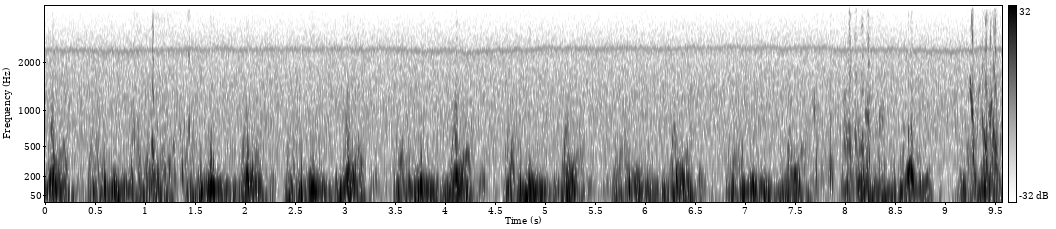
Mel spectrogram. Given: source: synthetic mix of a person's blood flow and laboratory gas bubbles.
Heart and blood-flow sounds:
Doppler ultrasound of blood flow; precordium
0.69-1.00 s: bubbles
1.04-1.47 s: bubbles
7.67-7.91 s: bubbles
7.97-8.27 s: bubbles
8.30-8.43 s: bubbles
9.21-9.58 s: bubbles
From the record:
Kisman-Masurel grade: 223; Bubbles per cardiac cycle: several, 3 to 8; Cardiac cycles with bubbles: 10 to 50%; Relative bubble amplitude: loud (0.450 to 0.775); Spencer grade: 2 (many but less than half of the cardiac periods contain bubble signals, singularly or in groups); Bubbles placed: only in the low amplitude regions of the cardiac cycle

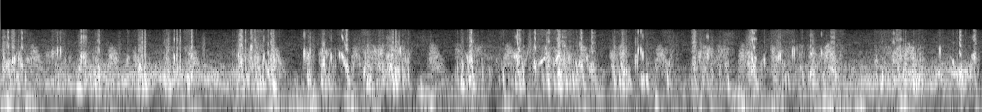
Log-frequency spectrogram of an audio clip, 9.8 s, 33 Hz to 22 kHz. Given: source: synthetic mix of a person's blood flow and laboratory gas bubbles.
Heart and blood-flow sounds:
Doppler ultrasound of blood flow; subclavian vein
0.00-0.32 s: bubbles
0.43-1.03 s: bubbles
1.26-1.51 s: bubbles
1.59-1.97 s: bubbles
2.31-2.83 s: bubbles
3.00-3.58 s: bubbles
3.61-4.13 s: bubbles
4.54-6.01 s: bubbles
6.08-6.55 s: bubbles
6.61-6.75 s: bubbles
6.90-7.35 s: bubbles
7.44-8.46 s: bubbles
8.73-9.44 s: bubbles
9.47-9.66 s: bubbles
9.71-9.80 s: bubbles
From the record:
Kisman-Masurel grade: 342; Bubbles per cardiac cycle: rolling drumbeat, 9 or more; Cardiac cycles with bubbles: 100%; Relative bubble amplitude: moderate (0.250 to 0.450); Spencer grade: 3 (all of the cardiac periods contain showers or single bubble signals, but not dominating or overriding the cardiac motion signals); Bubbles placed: anywhere in the cardiac cycle

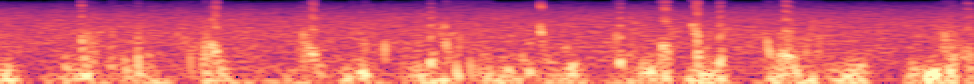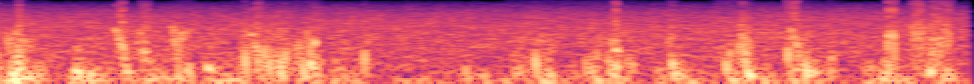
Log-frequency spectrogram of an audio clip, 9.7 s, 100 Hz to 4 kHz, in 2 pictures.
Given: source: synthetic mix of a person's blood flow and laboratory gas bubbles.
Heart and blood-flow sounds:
Doppler ultrasound of blood flow; precordium
0.44-0.82 s: bubbles
0.89-1.19 s: bubbles
1.52-1.69 s: bubbles
1.79-1.91 s: bubbles
1.94-2.00 s: bubbles
2.08-2.52 s: bubbles
2.62-2.95 s: bubbles
3.10-3.20 s: bubbles
3.23-3.70 s: bubbles
3.83-4.17 s: bubbles
4.73-5.18 s: bubbles
5.46-5.90 s: bubbles
6.07-6.53 s: bubbles
6.70-6.79 s: bubbles
7.45-8.10 s: bubbles
8.23-8.31 s: bubbles
8.48-8.79 s: bubbles
8.84-8.99 s: bubbles
9.04-9.10 s: bubbles
9.31-9.42 s: bubbles
9.45-9.66 s: bubbles
9.73-9.75 s: bubbles
From the record:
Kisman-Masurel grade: 342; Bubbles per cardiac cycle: rolling drumbeat, 9 or more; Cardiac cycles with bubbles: 100%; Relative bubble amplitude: moderate (0.250 to 0.450); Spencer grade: 3 (all of the cardiac periods contain showers or single bubble signals, but not dominating or overriding the cardiac motion signals); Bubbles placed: anywhere in the cardiac cycle

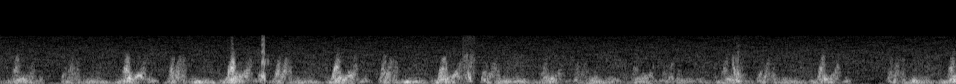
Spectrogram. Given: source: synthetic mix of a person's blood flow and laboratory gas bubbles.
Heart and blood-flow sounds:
Doppler ultrasound of blood flow; precordium
2.57-2.69 s: bubbles
4.62-4.75 s: bubbles
7.30-7.48 s: bubbles
From the record:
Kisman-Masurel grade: 122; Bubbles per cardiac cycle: 1 to 2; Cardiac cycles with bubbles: 10 to 50%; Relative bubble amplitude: moderate (0.250 to 0.450); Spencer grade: 2 (many but less than half of the cardiac periods contain bubble signals, singularly or in groups); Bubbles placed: only in the low amplitude regions of the cardiac cycle

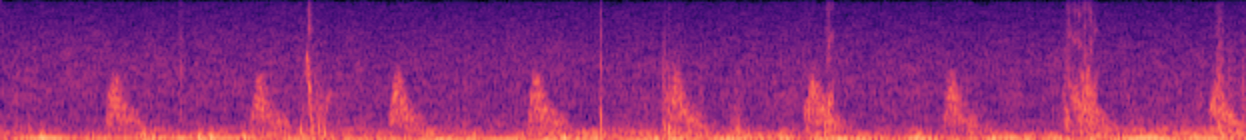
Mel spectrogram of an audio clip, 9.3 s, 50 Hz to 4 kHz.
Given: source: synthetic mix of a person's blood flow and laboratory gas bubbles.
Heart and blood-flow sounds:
Doppler ultrasound of blood flow; subclavian vein
2.21-2.48 s: bubbles
4.45-4.54 s: bubbles
4.95-5.10 s: bubbles
5.47-5.57 s: bubbles
6.01-6.12 s: bubbles
6.15-6.26 s: bubbles
7.96-8.24 s: bubbles
9.09-9.21 s: bubbles
From the record:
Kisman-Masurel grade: 122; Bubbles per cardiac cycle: 1 to 2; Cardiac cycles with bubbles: 10 to 50%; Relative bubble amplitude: moderate (0.250 to 0.450); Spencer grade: 2 (many but less than half of the cardiac periods contain bubble signals, singularly or in groups); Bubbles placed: anywhere in the cardiac cycle

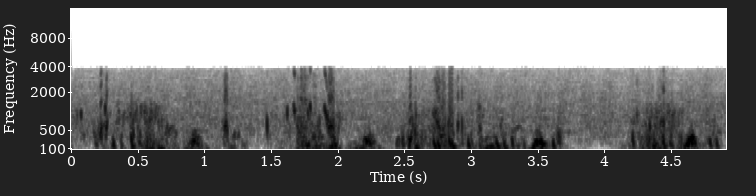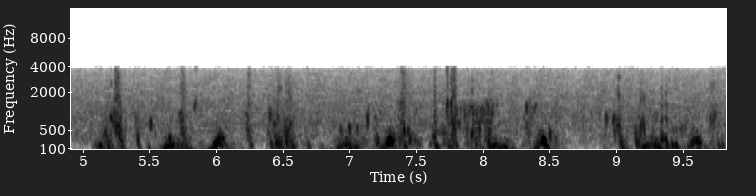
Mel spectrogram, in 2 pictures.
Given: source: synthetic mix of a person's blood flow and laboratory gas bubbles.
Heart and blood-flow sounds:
Doppler ultrasound of blood flow; precordium
0.00-0.79 s: bubbles
1.11-1.32 s: bubbles
1.44-1.51 s: bubbles
1.58-2.04 s: bubbles
2.43-3.43 s: bubbles
3.58-3.71 s: bubbles
4.18-4.60 s: bubbles
4.75-4.89 s: bubbles
5.06-5.34 s: bubbles
5.38-5.46 s: bubbles
5.48-5.56 s: bubbles
5.61-5.87 s: bubbles
6.21-6.30 s: bubbles
6.37-6.73 s: bubbles
6.92-7.26 s: bubbles
7.35-8.14 s: bubbles
8.29-8.60 s: bubbles
8.90-9.54 s: bubbles
9.70-9.83 s: bubbles
From the record:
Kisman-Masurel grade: 342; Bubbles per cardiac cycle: rolling drumbeat, 9 or more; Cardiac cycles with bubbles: 100%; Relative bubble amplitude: moderate (0.250 to 0.450); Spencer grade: 3 (all of the cardiac periods contain showers or single bubble signals, but not dominating or overriding the cardiac motion signals); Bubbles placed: only in the low amplitude regions of the cardiac cycle

